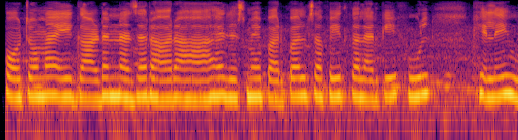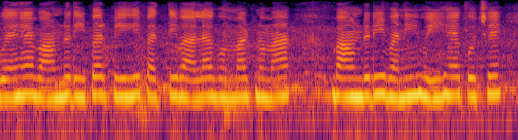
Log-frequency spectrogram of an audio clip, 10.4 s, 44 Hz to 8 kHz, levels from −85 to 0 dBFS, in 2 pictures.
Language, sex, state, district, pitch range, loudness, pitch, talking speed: Hindi, female, Goa, North and South Goa, 215-230 Hz, -17 LUFS, 225 Hz, 155 wpm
